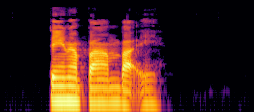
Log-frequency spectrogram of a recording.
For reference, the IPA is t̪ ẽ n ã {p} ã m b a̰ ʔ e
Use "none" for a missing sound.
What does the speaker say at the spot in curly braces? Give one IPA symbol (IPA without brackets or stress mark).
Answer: p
